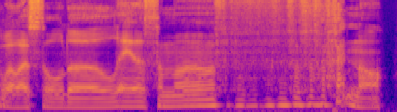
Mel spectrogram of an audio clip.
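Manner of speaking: soft, low, halting stammer; stammering mumble. Retold or imitated. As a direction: stumble over the word fentanyl quietly. Del Toro character stammering quietly.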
